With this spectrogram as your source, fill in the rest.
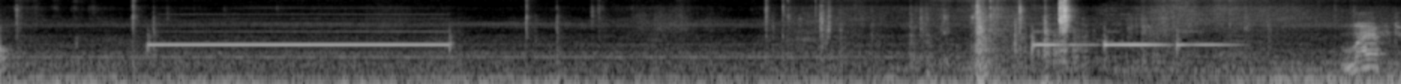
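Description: A cockpit warning tone sounds steadily for a few seconds.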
